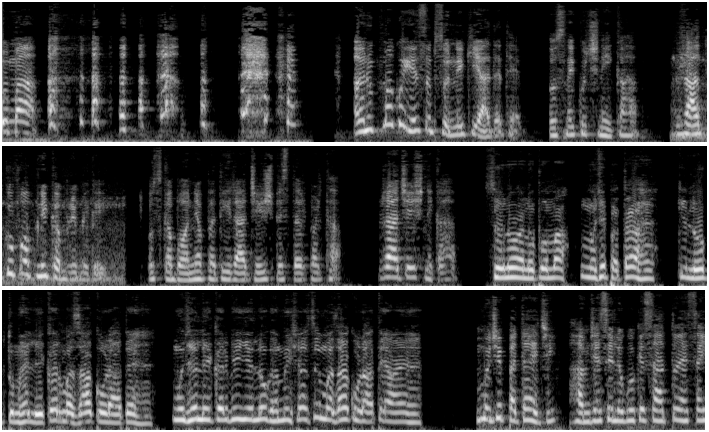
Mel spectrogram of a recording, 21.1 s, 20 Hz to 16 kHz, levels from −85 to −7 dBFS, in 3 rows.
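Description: No technical faults can be heard anywhere in this clip.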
